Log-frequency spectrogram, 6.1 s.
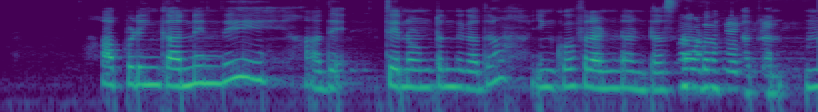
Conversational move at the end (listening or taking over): listening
